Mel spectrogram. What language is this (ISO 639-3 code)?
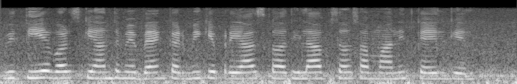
mai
